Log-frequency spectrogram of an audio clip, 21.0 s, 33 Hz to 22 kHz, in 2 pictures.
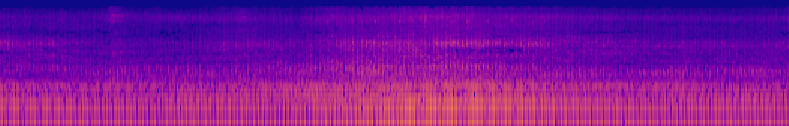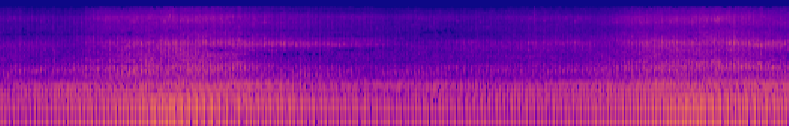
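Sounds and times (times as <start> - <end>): auto-rickshaw engine running: 0.0 - 21.0.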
